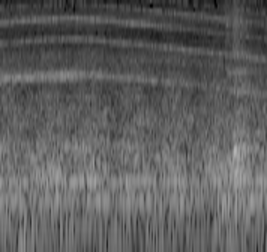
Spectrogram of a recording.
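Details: Bosch washing machine after damper replacement: steady whirring spin with a smooth motor whine slowly dropping in pitch and only a couple of light bumps; sounds like a normal spin.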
